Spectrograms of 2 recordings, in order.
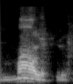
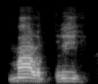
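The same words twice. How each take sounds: First: The stress is on the first syllable. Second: The stress is on the second syllable. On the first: The speaker calls it right. "A penúltima é esta. É aqui que está a tonicidade" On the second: The speaker calls it wrong. "que muitos pronunciam malpli"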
